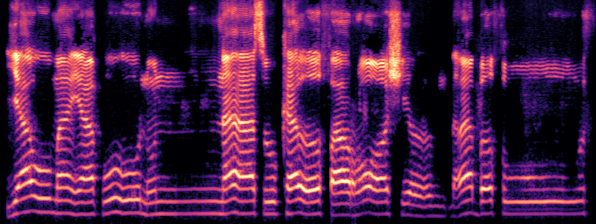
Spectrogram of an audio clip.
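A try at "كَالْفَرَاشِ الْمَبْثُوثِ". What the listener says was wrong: Baknya masih tebal.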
